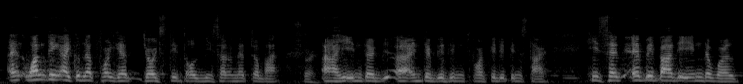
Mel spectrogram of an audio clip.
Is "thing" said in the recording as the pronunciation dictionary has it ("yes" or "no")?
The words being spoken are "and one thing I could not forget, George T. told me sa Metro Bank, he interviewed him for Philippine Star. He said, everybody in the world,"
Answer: no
